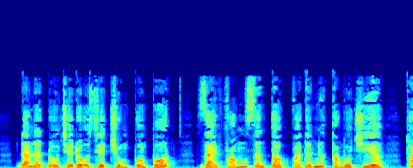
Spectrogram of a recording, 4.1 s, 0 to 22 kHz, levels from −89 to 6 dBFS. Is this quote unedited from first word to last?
yes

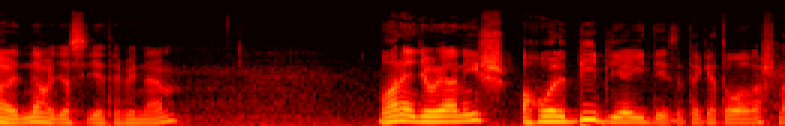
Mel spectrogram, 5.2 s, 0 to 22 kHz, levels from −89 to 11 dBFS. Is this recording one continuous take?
yes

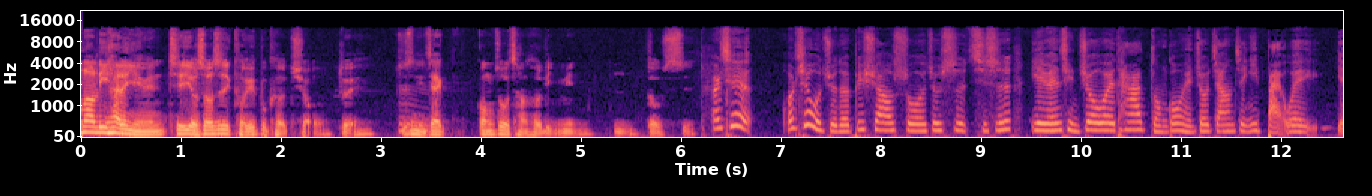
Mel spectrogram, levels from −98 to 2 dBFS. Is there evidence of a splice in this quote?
yes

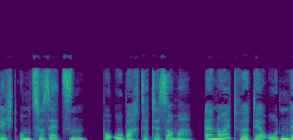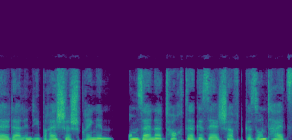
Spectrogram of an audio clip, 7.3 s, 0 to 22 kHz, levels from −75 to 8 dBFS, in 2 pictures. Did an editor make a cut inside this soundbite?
yes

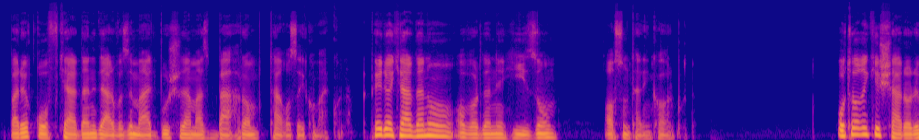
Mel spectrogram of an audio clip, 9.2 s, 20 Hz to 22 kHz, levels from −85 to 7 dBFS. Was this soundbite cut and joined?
yes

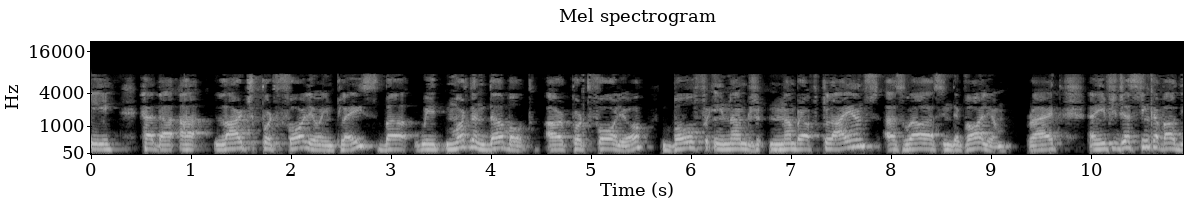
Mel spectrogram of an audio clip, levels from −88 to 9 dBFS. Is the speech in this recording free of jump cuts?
no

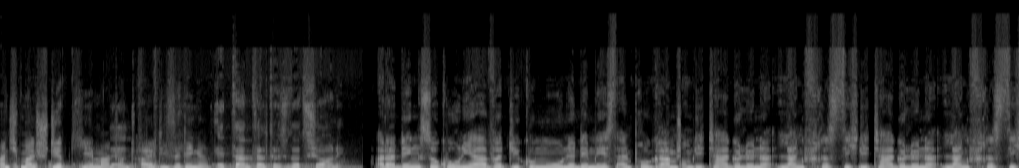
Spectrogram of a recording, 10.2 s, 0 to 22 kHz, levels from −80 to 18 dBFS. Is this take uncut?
no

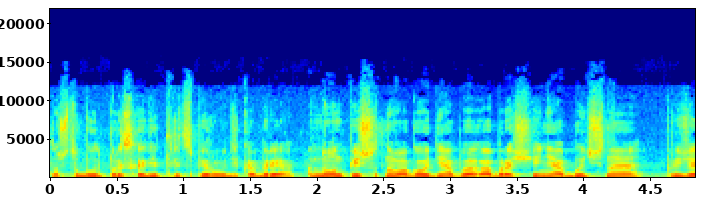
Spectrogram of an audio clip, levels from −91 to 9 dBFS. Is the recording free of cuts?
yes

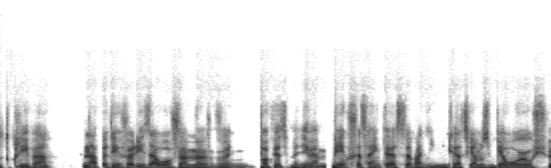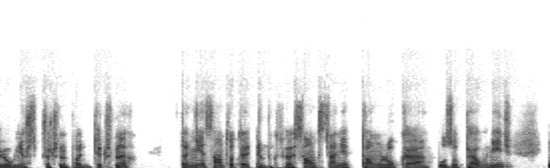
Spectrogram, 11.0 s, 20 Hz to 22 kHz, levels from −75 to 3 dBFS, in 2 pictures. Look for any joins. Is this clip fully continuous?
no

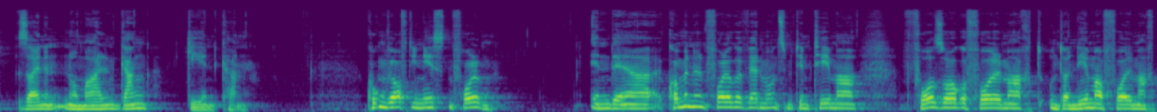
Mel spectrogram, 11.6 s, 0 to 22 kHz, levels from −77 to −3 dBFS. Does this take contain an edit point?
no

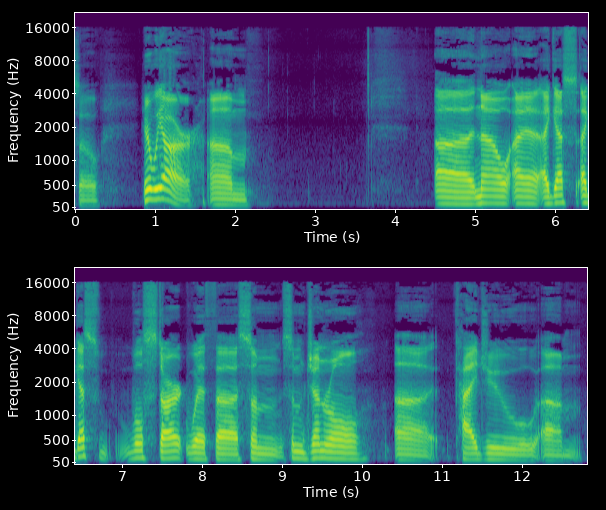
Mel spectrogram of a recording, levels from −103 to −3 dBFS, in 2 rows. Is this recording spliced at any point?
no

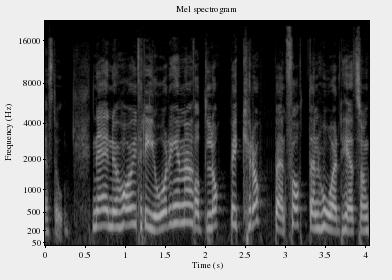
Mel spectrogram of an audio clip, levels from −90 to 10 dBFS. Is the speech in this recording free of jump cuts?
no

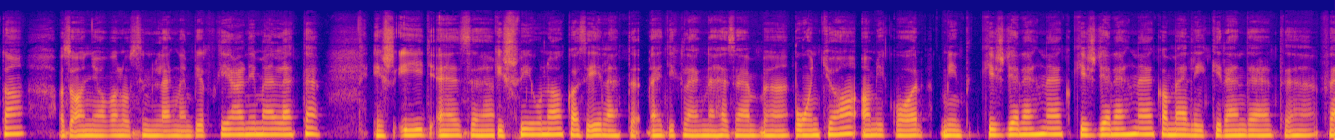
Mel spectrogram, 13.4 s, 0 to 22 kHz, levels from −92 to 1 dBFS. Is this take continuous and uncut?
no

